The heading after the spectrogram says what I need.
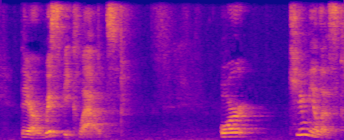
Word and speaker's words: cumulus: Or cumulus clouds with a hard C sound.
